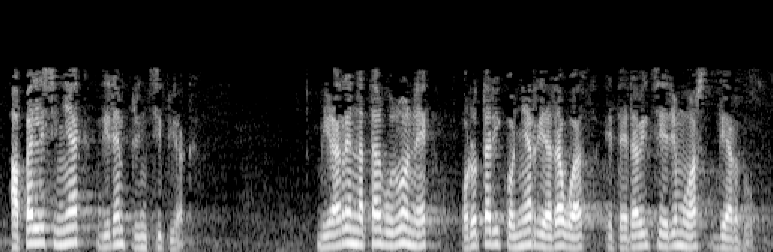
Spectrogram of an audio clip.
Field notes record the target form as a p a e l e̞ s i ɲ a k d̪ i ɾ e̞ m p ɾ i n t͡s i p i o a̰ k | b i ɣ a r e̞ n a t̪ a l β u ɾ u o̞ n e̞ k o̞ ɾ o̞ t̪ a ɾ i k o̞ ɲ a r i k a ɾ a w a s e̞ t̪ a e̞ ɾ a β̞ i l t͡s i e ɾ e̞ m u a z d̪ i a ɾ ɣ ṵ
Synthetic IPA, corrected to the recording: a p a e l e̞ s i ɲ a k d̪ i ɾ e̞ m p ɾ i n t͡s i p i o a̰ k | b i ɣ a r e̞ n a t̪ a l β u ɾ u o̞ n e̞ k o̞ ɾ o̞ t̪ a ɾ i k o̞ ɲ a r i a ɾ a w a s e̞ t̪ a e̞ ɾ a β̞ i l t͡s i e ɾ e̞ m u a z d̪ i a ɾ ð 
